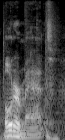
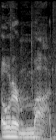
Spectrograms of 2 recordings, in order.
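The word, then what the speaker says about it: Odermatt: way he plays also i've been pronouncing our swiss winger's name as odor matt but it's actually odor mott so i will correct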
